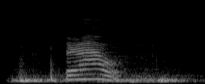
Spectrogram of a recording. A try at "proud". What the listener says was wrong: Proud. Yeah, so make sure when you see the letter D, make sure you say it. You have to say it, okay?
